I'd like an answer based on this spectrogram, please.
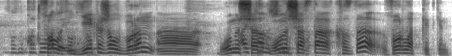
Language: Kazakh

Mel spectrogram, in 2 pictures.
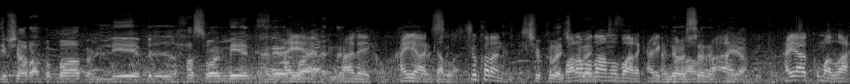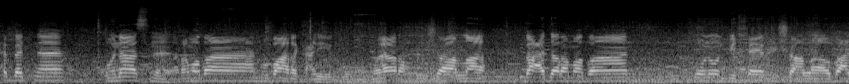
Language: Arabic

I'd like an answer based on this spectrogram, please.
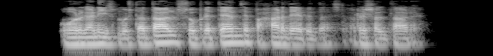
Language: Galician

